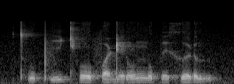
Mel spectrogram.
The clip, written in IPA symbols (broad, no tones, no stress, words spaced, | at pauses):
tʼupʼi cʰo fʌ ɖeɾo ŋopexɯ ɽɯ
